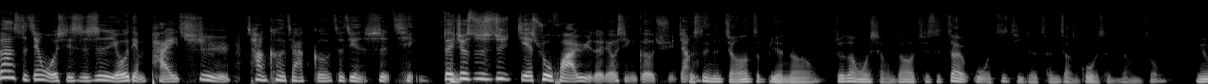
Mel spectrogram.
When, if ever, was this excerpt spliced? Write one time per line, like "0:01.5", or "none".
0:02.4
0:04.3
0:08.3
